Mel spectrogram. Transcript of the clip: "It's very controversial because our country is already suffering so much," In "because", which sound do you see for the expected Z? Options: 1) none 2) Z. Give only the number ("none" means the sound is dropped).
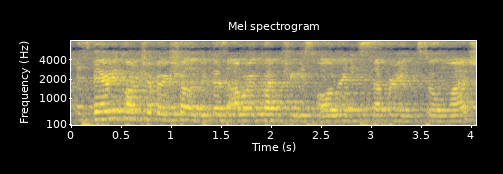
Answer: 2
